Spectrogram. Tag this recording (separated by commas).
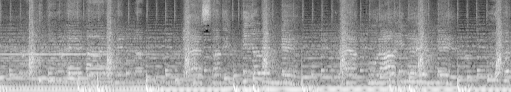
Music, Tender music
